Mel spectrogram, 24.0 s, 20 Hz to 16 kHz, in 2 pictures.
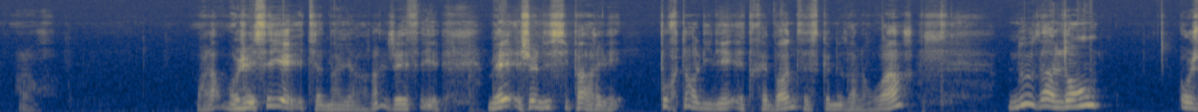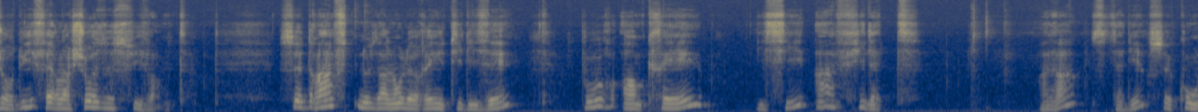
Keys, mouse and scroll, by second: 0.7 click, 14.0 click, 19.0 click, 19.8 click, 20.3 space, 21.4 click, 21.7 space, 22.8-23.9 drag.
